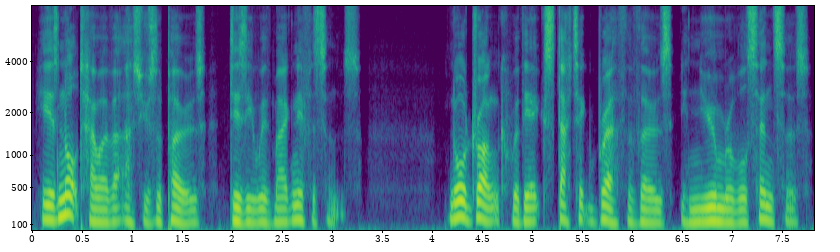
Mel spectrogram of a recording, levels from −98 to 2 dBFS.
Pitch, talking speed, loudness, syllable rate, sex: 130 Hz, 155 wpm, -17 LUFS, 5.7 syllables/s, male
